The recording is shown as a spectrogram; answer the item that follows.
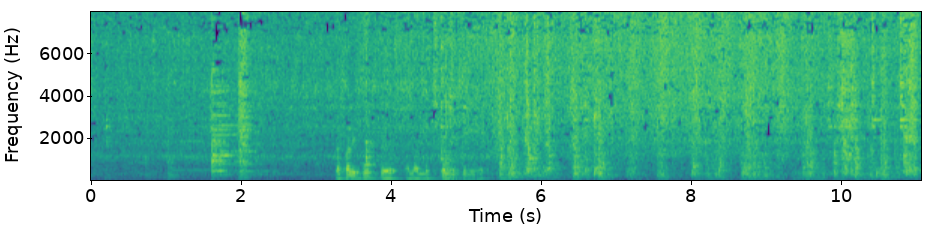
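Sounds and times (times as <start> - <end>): vegetables sizzling in hot oil: 0.0 - 11.0
spatula scraping pot bottom: 8.0 - 11.0.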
